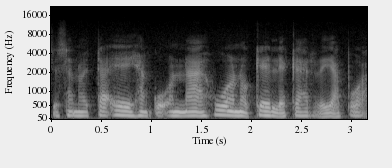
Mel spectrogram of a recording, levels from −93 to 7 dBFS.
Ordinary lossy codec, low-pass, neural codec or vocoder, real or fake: none; 19.8 kHz; none; real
